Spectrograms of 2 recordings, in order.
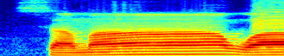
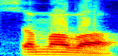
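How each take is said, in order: First: The first vowel is drawn out long. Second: The first vowel is cut short, said hastily. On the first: The speaker calls it right. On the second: The speaker calls it wrong.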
